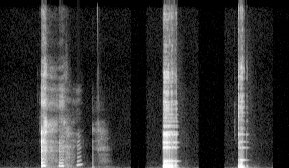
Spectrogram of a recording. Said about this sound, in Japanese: ゲップのおかげでもっともっとあなたを好きになれた気がする。大げさじゃないよ。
